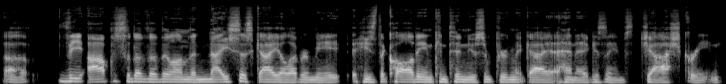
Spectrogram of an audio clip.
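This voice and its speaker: A man hosting a casual conversational podcast, talking like an animated storyteller who acts out imagined remarks. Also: on the low side, brisk, dry recording, clean studio sound. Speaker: podcast host.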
